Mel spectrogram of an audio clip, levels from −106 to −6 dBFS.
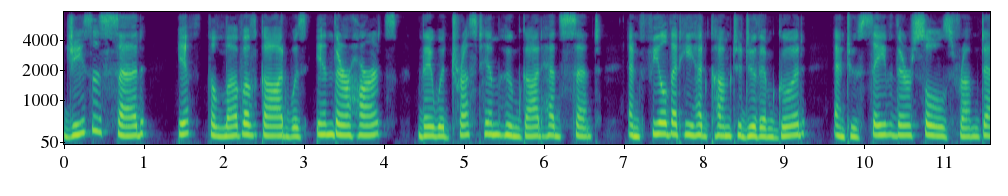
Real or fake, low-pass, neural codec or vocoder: real; 7.2 kHz; none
